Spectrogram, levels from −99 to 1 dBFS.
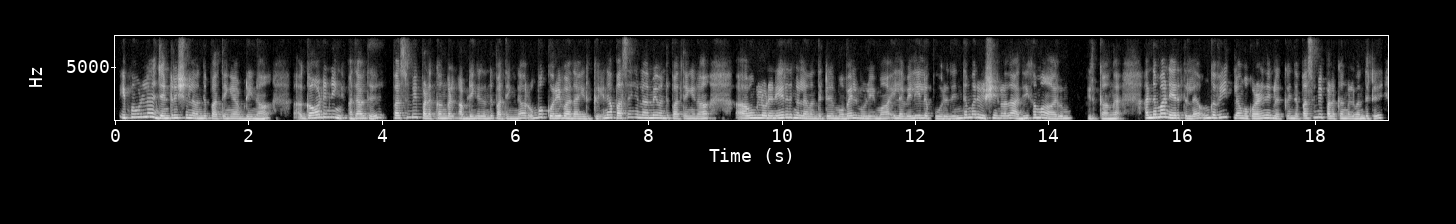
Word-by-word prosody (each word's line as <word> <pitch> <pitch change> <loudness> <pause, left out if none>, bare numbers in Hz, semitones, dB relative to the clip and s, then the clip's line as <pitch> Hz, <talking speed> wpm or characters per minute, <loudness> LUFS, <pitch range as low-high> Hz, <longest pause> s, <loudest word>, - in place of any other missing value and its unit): இப்பொ 260 +5 -2
உள்ள 340 +2 0 0.2
ஜென்ரேசன்ல 250 +2 +4
வந்து 210 +1 +1
பாத்தீங்க 195 0 -2
அப்டின்னா, 185 -2 0 0.7
கார்டானிங் 280 +2 +2 0.2
அதாவது, 210 +1 +1 0.3
பசுமைப் 290 +7 -1
பழக்கங்கள் 205 0 +1
அப்டிங்கிறது 200 +1 0
வந்து 215 +2 -3
பாத்தீங்கன்னா, 190 +2 -1
ரொம்பக் 300 +7 -3
குறைவா 220 0 +4
தான் 195 -1 -1
இருக்கு. 185 +1 -5
ஏன்னா, 260 +2 +3
பசங்க 290 +7 -4
எல்லாமே 250 -1 +2
வந்து 225 0 -2
பாத்தீங்கன்னா, 200 0 -2 0.5
அ - - +1
அவுங்களுடைய 235 -1 +3
நேரங்கள்ல 250 -4 +2
வந்துட்டு, 200 +1 -3
மொபைல் 220 +5 +1
மூலியமா, 195 -1 -1
இல்ல 210 -1 +1
வெளில 220 +2 0
போறது, 190 -1 -2
இந்த 265 +5 +1
மாரி 280 -3 +1
விஷயங்கள 225 -1 +1
தான் 225 -4 +2
அதிகமா 255 +7 +1
ஆர்வம் 200 +2 0 0.3
இருக்காங்க. 180 -1 0 0.5
அந்த 260 +2 +7
மாரி 335 -2 +3
நேரத்தில 215 -4 0
உங்க 250 +2 +2
வீட்ல, 295 -6 -3
உங்க 210 -2 +1
கொழந்தைங்களுக்கு, 210 -1 0
இந்தப் 200 -1 -3
பசுமை 280 +7 -3
பழக்கங்கள் 200 -1 -1
வந்துட்டு, 200 +2 -1
215 Hz, 155 wpm, -23 LUFS, 200-245 Hz, 0.7 s, அந்த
